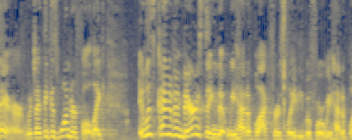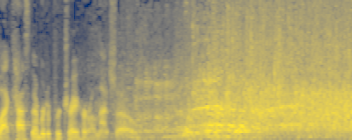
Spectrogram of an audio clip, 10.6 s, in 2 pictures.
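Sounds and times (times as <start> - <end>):
speech: 0.1 - 8.8
laughter: 7.3 - 9.4
studio audience applauding: 8.0 - 10.5.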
